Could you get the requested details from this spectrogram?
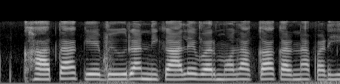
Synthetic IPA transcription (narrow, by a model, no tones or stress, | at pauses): kʰaːt̪akebiʊɾənːɪkaːleʋɐɾmʊlaːkakɐɾnapɐɽ̤i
